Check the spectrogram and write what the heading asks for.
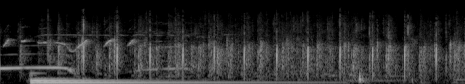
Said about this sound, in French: Nous avons un invité spécial pour célébrer la vie, car la vie est belle. Donc je demande d'applaudir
